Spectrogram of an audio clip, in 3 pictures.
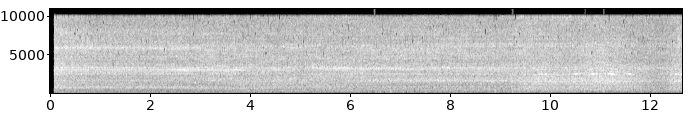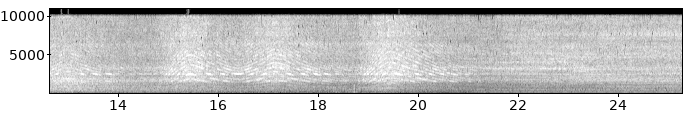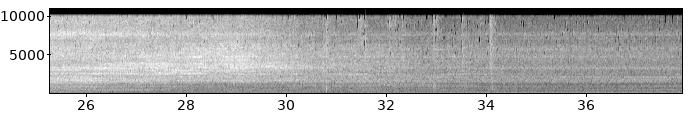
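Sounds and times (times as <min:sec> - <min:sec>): engine idling and revving: 0:00.0 - 0:37.9.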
